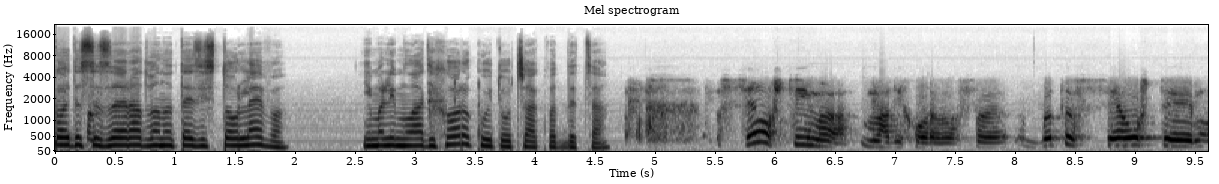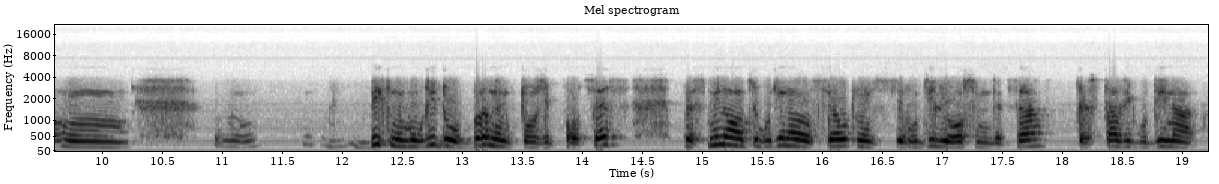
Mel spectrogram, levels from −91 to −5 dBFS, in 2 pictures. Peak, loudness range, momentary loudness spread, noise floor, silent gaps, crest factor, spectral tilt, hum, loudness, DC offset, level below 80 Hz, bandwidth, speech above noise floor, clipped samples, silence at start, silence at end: 0 dBFS; 3 LU; 14 LU; -45 dBFS; none; 12 dB; -4.5 dB/octave; none; -12 LUFS; under 0.1%; -44 dBFS; 16.5 kHz; 33 dB; under 0.1%; 0 s; 0.1 s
